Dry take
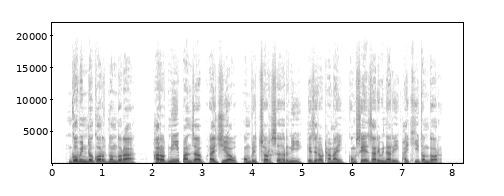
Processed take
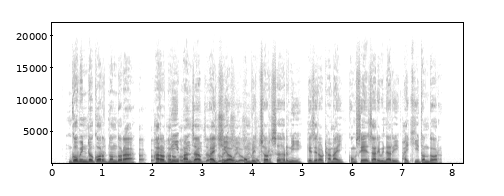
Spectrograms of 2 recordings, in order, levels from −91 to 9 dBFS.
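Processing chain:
0:01.50–0:04.16: echo with shifted repeats 235 ms, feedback 48%, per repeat −120 Hz, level −11.5 dB

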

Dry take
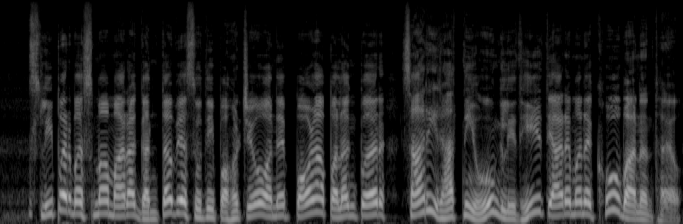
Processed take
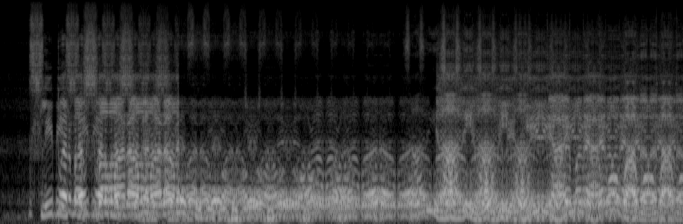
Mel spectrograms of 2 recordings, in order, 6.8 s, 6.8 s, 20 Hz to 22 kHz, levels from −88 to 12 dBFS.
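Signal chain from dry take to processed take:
feedback delay that plays each chunk backwards 180 ms, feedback 79%, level −1 dB
0:01.78–0:04.36: drawn EQ curve 350 Hz 0 dB, 5,800 Hz −25 dB, 9,100 Hz −6 dB

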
